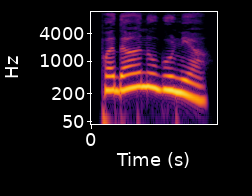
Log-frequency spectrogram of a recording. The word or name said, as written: ಪದಾನುಗುಣ್ಯ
